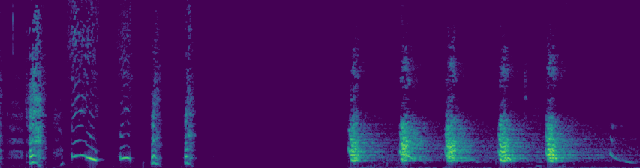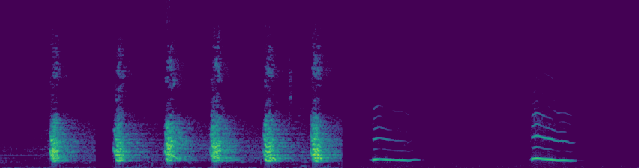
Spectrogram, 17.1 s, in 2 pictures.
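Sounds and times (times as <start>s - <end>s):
dog whining: 0.8s - 2.6s
dog barking: 4.7s - 7.8s, 9.2s - 13.1s.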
